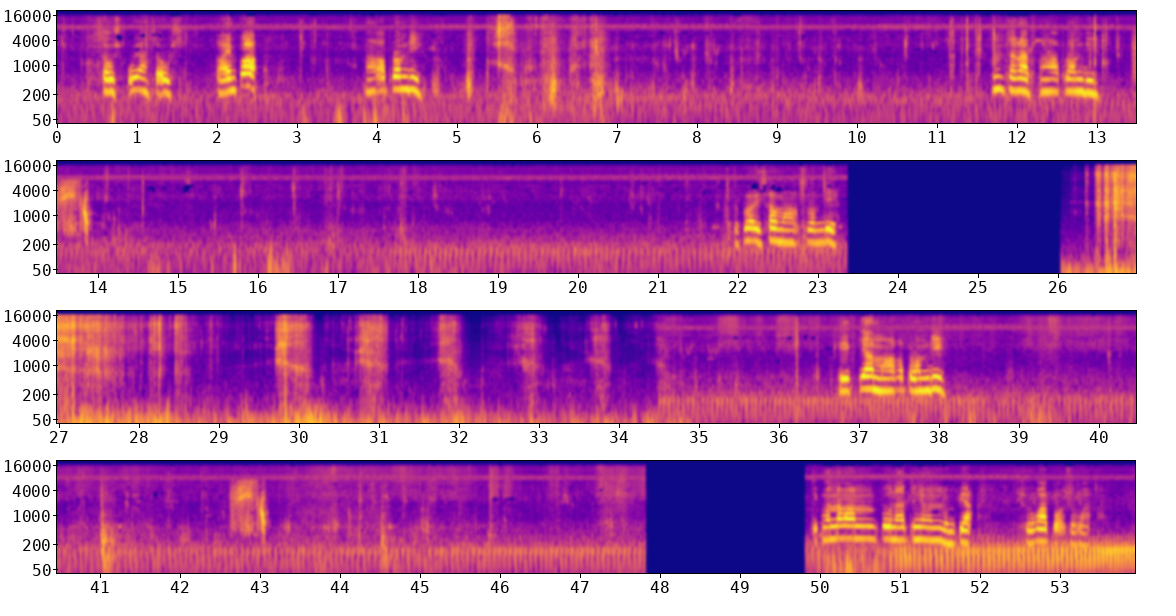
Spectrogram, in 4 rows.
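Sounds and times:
crunchy bites: 2.5s - 22.0s, 26.1s - 37.2s, 38.7s - 46.2s
chewing: 2.8s - 3.8s, 4.6s - 11.9s, 12.9s - 22.0s, 26.2s - 36.8s, 38.8s - 46.2s.

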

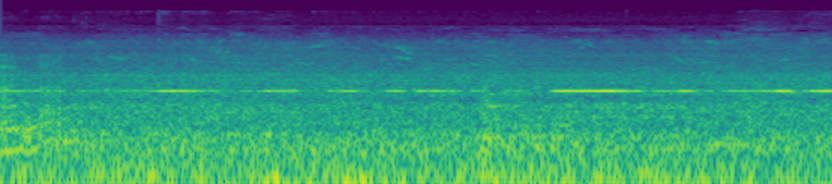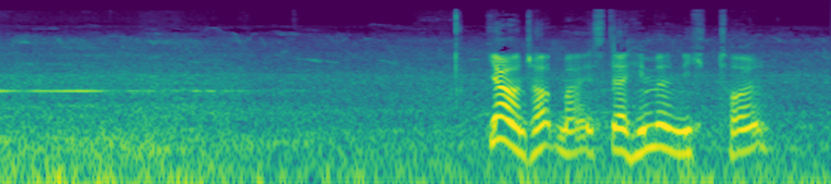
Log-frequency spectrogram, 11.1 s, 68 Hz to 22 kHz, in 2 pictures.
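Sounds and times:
reversing alarm beeps: 0.0s - 7.4s.

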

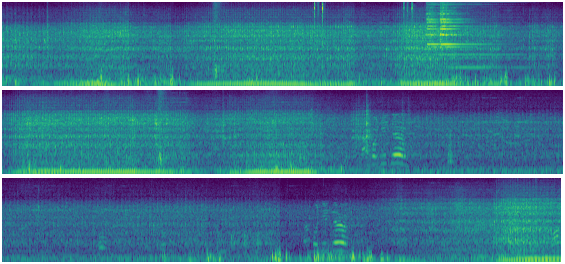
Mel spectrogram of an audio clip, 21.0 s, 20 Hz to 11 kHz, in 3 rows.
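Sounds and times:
diesel truck engine revving: 0.0s - 5.3s, 6.5s - 11.6s, 18.5s - 21.0s.

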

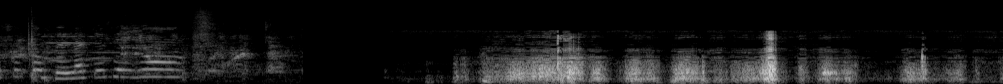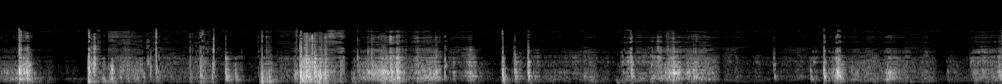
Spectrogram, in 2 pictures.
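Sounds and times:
cable scraping in drain pipe: 4.6s - 20.0s.

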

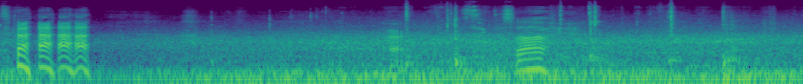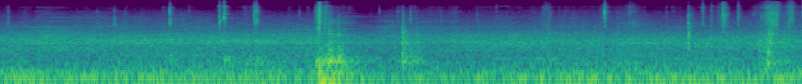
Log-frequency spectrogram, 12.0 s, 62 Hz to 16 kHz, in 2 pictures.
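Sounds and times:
loud metal clunk: 8.4s - 9.2s.

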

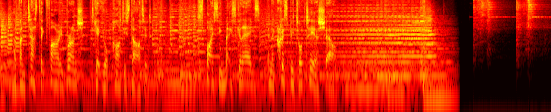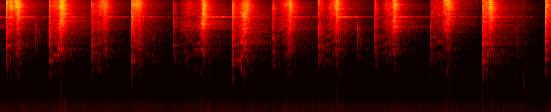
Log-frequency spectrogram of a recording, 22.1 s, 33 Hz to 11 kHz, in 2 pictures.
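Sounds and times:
knife sawing through pastry crust: 9.4s - 21.3s.

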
